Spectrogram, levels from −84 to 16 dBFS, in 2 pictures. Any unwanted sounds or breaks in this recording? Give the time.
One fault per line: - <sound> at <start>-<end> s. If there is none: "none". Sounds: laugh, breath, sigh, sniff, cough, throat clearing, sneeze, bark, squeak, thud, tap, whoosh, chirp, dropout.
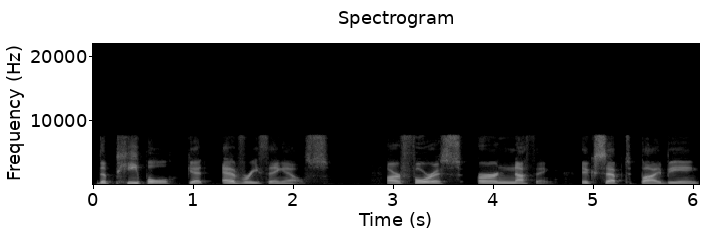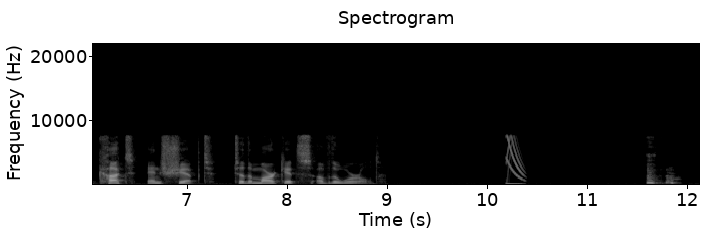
- chirp at 10.2-10.4 s
- laugh at 11.6-12.0 s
